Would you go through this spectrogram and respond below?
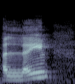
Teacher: lam is going to merge with this following lam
